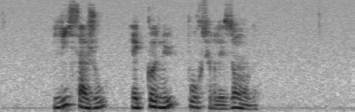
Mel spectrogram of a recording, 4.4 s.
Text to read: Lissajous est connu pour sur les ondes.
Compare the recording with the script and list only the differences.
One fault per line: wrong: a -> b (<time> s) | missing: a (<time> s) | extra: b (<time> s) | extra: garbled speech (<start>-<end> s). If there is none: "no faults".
no faults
